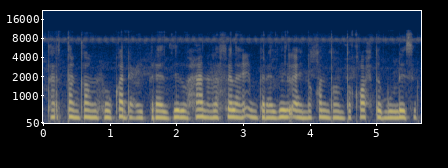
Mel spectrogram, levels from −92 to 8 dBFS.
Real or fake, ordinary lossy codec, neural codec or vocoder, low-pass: fake; none; vocoder, 24 kHz, 100 mel bands, Vocos; 10.8 kHz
